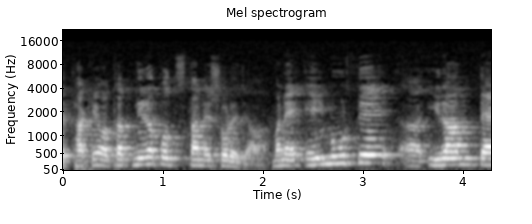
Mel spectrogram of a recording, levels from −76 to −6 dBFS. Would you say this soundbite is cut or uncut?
cut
